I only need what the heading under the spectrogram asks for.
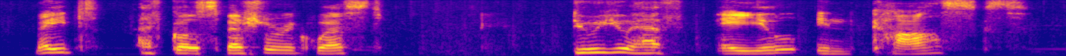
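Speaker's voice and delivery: hushed whisper. In a role-play, the speaker's character approaches a worker: whispering. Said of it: "whisper to him".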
